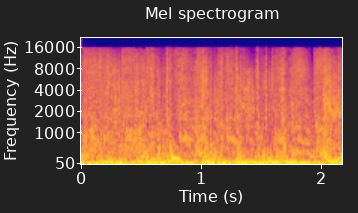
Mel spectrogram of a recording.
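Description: A fast string of hit and impact sound effects from an animated stick-figure fight.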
